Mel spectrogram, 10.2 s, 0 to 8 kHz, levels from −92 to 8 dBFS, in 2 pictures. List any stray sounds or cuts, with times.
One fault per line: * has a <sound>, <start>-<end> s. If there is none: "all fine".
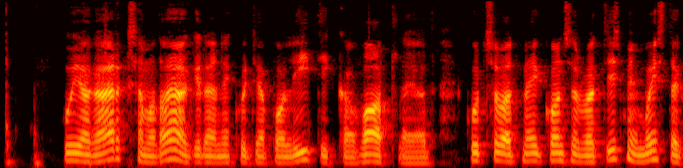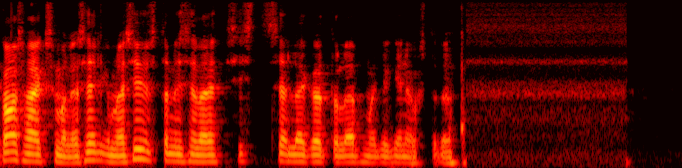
all fine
